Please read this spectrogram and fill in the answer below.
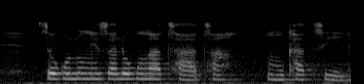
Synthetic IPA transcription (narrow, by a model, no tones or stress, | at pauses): sek̬uluŋisalok̬uŋatʰatʰa | um̩kʰatʰiːni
